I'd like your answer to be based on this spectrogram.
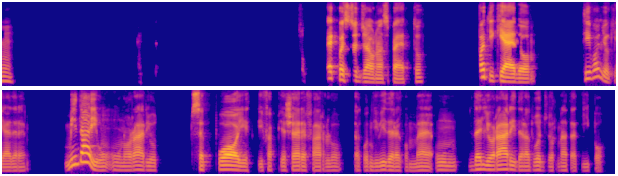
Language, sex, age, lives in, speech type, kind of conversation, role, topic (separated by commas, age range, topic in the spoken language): Italian, male, 40-44, Italy, conversation, advice, advisor, Come descriveresti la tua routine mattutina disorganizzata che rende la giornata meno produttiva?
